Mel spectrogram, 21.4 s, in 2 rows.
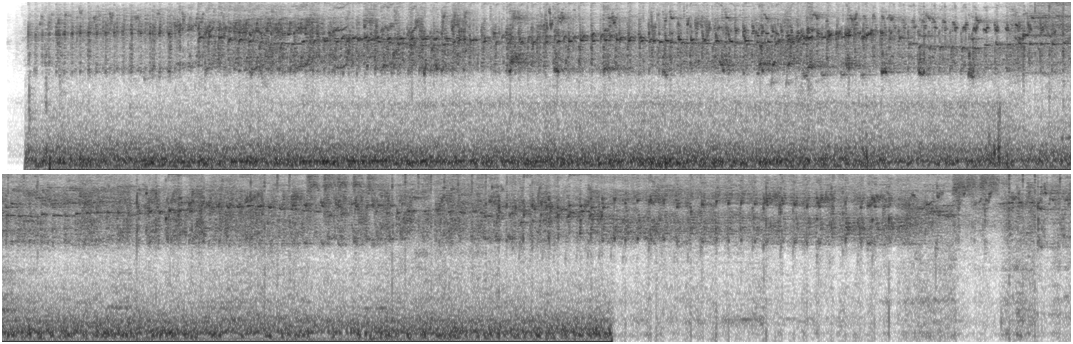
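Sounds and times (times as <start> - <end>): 
lovebird singing with high squeaky chirps and trills: 0.1 - 21.3.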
